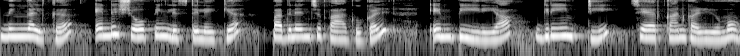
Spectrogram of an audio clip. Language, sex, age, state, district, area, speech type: Malayalam, female, 18-30, Kerala, Wayanad, rural, read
